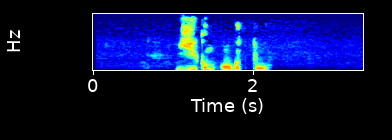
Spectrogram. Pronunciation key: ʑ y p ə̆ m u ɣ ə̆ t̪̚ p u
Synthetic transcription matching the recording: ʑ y k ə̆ m o ɣ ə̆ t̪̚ p u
